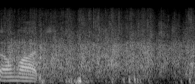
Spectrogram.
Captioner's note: applause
